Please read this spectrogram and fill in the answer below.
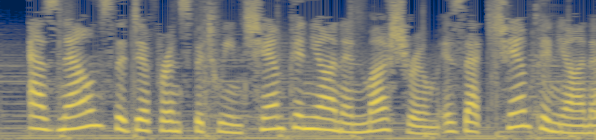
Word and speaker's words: champignon: The singular, champignon, and the plural are pronounced identically in French. English speakers tend to get this word half right, and it comes out champ-o-tilde. Sounds a bit like champion in French instead of mushrooms.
